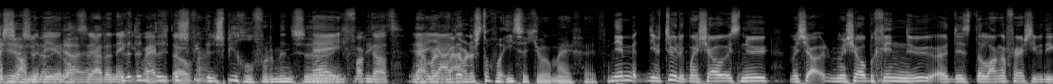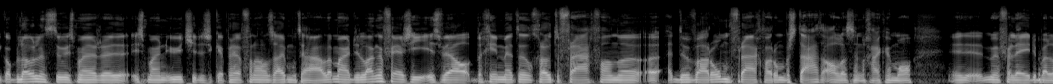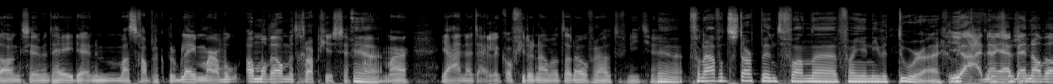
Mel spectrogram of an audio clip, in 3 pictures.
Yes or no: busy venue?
yes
